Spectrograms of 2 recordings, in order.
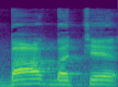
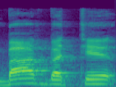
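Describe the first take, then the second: The two takes are said the same way.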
